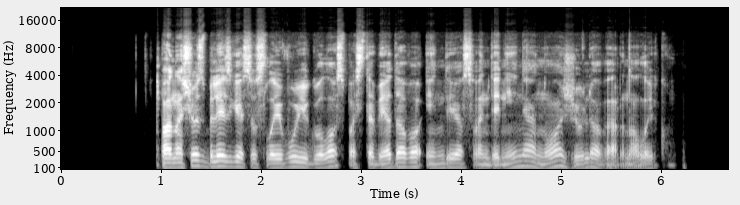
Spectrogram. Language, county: Lithuanian, Klaipėda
